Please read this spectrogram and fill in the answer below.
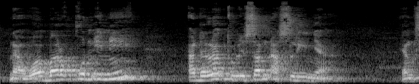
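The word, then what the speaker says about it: وَبَرْق: Namun karena bertemu tanda wakaf, maka cara membacanya adalah wa ra'dun wa barq. Kita tetap mematikan wa barq, tapi pada ujungnya suara q-nya itu kita yang bisa mendengarnya sendiri dengan bunyi wa barq.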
